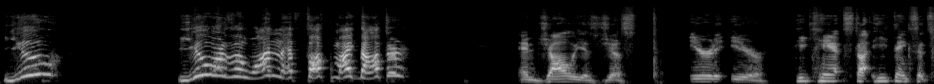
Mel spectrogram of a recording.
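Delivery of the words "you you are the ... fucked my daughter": put-on high-pitched accented mother, squeaky and outraged; angry Albanian mom. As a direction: repeat it as a shrill mock mom. Repeated angry mom line.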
